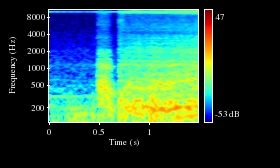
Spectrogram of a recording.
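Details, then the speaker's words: BMW E46 electric drift conversion with an untuned Paul Holmes inverter, driving forward: the motor note jumps and a thin high whine holds over rising drive roar. Excessive regenerative braking; a bad brake smell follows. "sounds like I got a motorbike engine in here oh oh oh damn that's some regen you got there Paul holy"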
